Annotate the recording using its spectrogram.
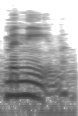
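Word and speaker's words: Mneme: It's spelled M N E M E. Blight manem.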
